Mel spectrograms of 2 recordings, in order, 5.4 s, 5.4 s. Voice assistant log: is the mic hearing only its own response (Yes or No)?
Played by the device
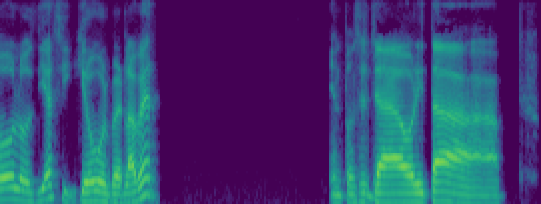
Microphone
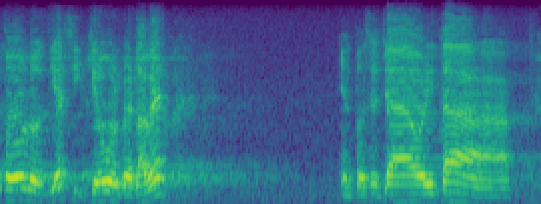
Yes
